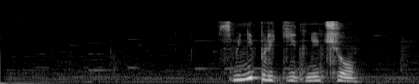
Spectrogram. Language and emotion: Russian, angry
